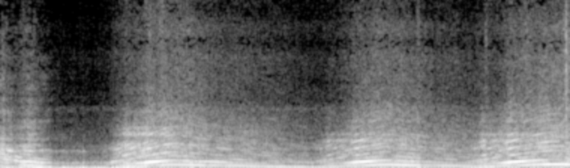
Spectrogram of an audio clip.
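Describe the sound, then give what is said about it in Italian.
A Ferrari sports car engine revs loudly, its pitch sweeping up and down several times in smooth, repeated surges. “Bella macchina. Quanto sta di listino una di queste? Più di quanto ti puoi permettere. È una Ferrari.”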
